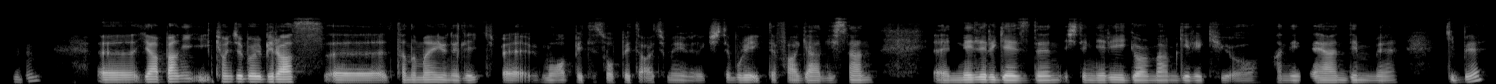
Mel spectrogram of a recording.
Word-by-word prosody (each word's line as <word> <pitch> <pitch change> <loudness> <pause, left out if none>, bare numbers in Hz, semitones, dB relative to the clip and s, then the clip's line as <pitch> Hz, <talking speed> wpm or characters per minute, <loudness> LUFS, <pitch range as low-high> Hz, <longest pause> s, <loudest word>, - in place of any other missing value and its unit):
Hı 115 - -12
hı. 170 +4 -12 0.6
Eee, 110 0 +2
ya, 120 0 +5
ben 130 0 +7
i 140 - -3
ilk 140 - -7
önce 130 0 +2
böyle 125 -1 +5
biraz, 120 0 +4
eee, 100 0 +2
tanımaya 110 +1 0
yönelik 100 -1 -1 0.2
ve 100 - -2
muhabbeti, 100 0 -6
sohbeti - - -5
açmaya 100 -1 -7
yönelik 95 0 -10
işte 110 -2 -3
buraya 105 0 +2
ilk - - -7
defa 100 -1 -3
geldiysen, 100 +2 -2 0.6
eee, 100 - 0
neleri 110 +2 +4
gezdin? 100 0 +3
İşte 100 -1 -3
nereyi 100 +1 0
görmem 95 0 0
gerekiyor? 95 0 -5 0.2
Hani, 95 -1 -6
beğendin 100 +1 0
mi 95 0 -6 0.5
gibi, 105 - -2
100 Hz, 135 wpm, -27 LUFS, 95-110 Hz, 0.6 s, ben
